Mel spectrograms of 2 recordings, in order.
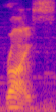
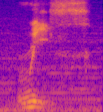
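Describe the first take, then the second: First: The vowel sounds like 'eye', as in rice. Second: The vowel sounds like 'ee', as in Reese. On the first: The speaker calls it right. "that's how you pronounce it" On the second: The speaker calls it wrong.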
